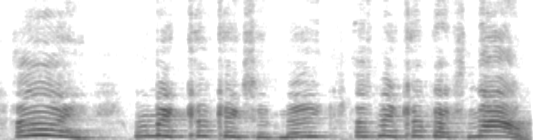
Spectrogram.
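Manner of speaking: as high as possible, loud cartoon character voice. Doing Pinkie Pie's lines, high-pitched Pinkie Pie voice. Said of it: "the most high pitched one".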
